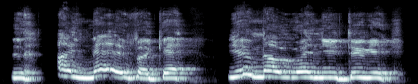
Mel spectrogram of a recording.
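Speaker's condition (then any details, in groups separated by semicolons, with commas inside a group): Ataxic cerebral palsy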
